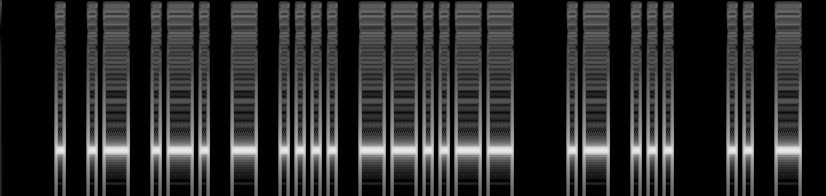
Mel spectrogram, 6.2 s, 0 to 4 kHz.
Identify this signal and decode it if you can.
Morse code, heard as a keyed tone, about 20 wpm, 550 Hz. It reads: EARTH, AS IT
